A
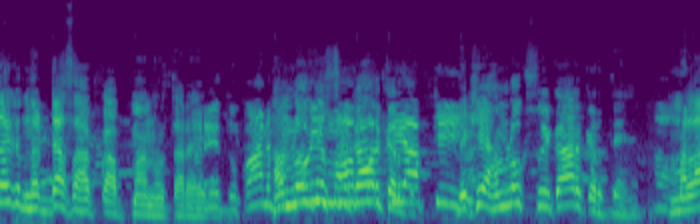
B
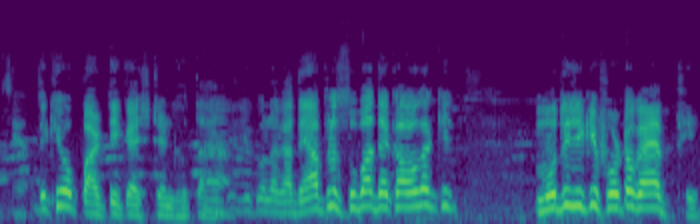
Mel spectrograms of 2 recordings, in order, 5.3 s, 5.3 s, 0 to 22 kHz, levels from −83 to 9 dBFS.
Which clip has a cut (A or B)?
B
